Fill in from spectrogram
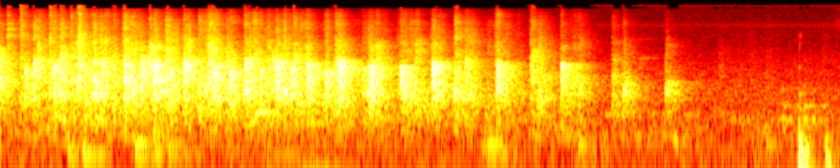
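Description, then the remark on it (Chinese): A crowd applauds to welcome a pastor, with dense, crackling claps that thin into scattered individual claps before fading out around five seconds, followed by a brief thump. “不好意思，我们再掌声欢迎牧师。”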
